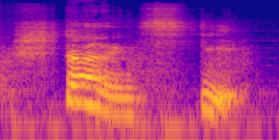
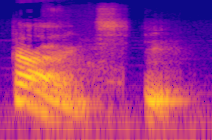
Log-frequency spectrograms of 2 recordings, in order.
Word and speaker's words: Shang-Chi: A aula do avião era pronunciar Shanxi, né? Shanxi. Que o Shan do CH a gente faz com a boca mais fechada e ele tem que ter um tom descendo, né?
